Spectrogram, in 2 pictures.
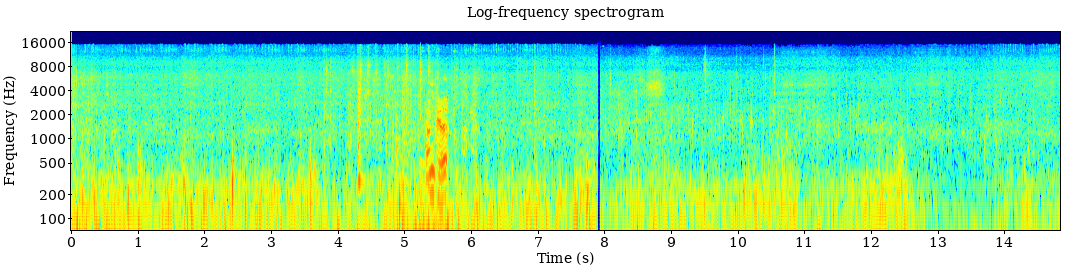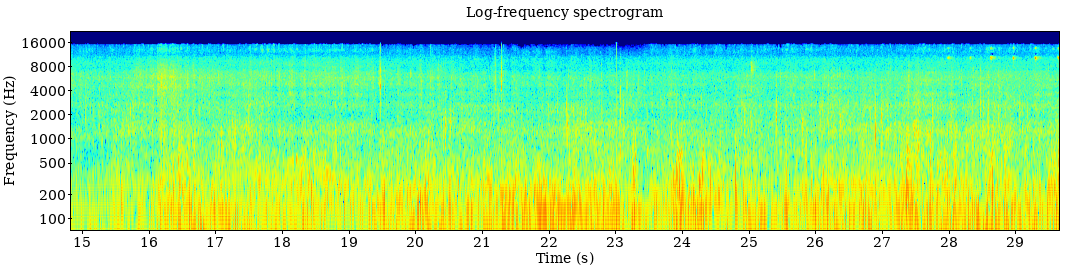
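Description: Wind buffets loudly across the microphone.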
